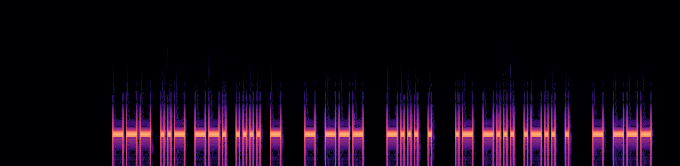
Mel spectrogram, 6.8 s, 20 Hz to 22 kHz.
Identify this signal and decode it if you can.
Morse code, heard as a keyed tone, about 34 wpm, 700 Hz. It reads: OUGHT TO BE ABLE TO
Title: Sets of 5 Words Encore2 35wpm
